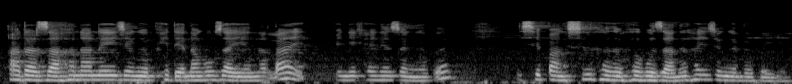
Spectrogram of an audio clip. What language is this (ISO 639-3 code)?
brx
